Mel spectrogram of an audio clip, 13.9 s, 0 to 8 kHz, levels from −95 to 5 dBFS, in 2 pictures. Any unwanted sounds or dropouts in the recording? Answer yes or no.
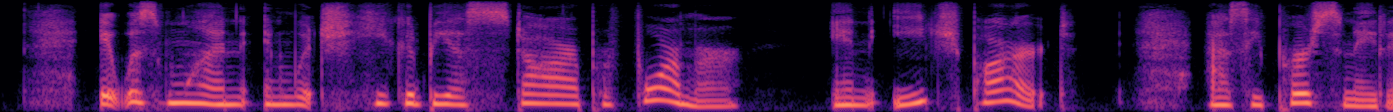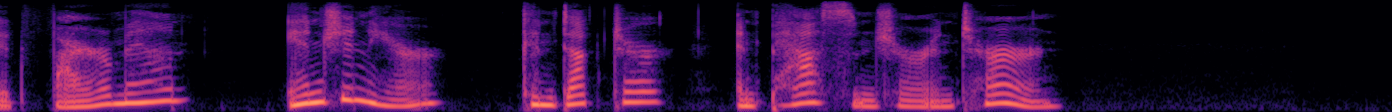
no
